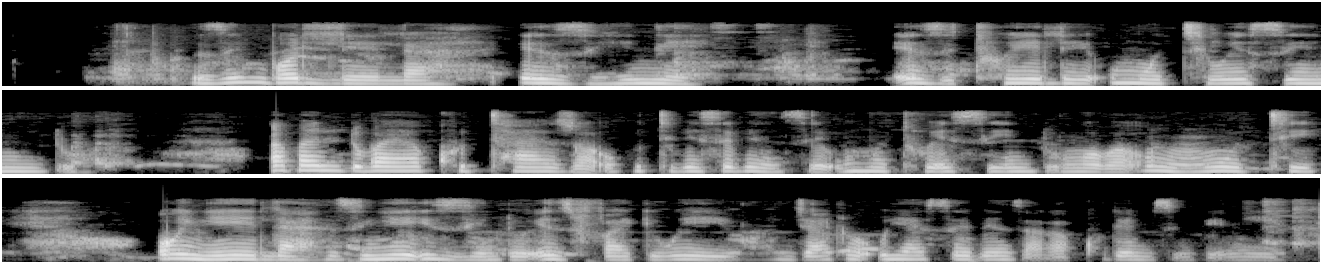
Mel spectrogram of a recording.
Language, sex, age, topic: North Ndebele, female, 36-49, health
